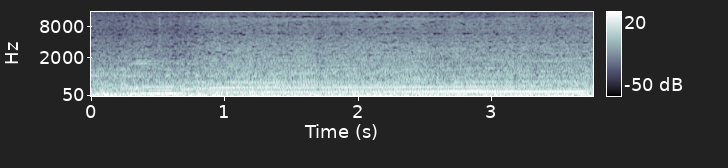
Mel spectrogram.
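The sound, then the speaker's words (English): A car engine revs hard as the gearbox kicks down under full throttle. The loud engine note climbs quickly in pitch, then holds a strong, steady droning roar. “It makes a much better noise as well when you put your foot down. It'll just shift down the gears quicker. If I just drop it now...”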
